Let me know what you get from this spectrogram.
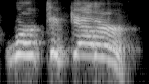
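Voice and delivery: very high slow squeaky agreement; mock cheering crowd. Townspeople agreeing with Aesop, high slow squeaky chant. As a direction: chant it back like eager pupils. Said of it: "And they go".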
